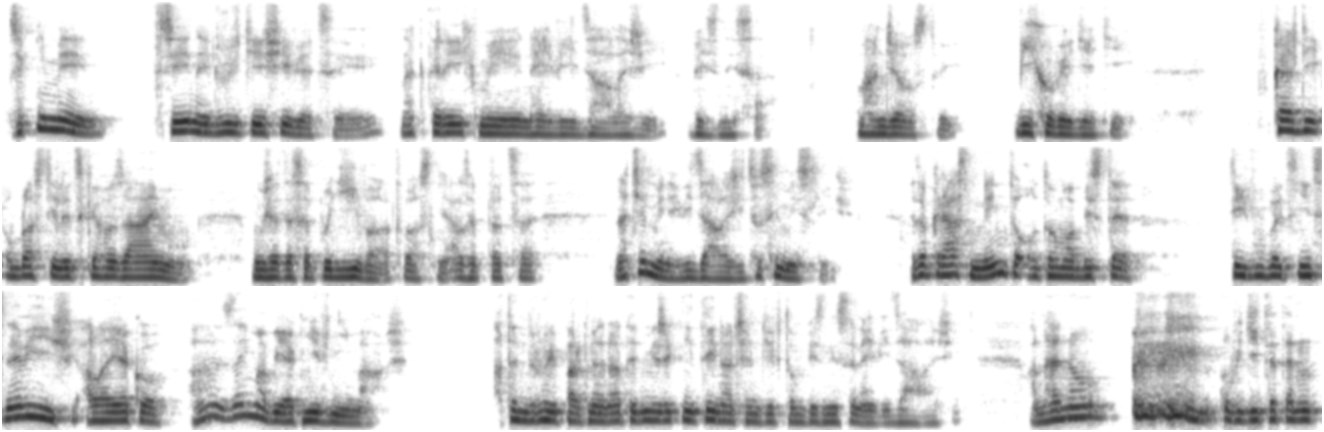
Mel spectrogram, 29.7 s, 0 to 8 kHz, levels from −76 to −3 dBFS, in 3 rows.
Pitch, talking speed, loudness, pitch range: 130 Hz, 150 wpm, -25 LUFS, 115-150 Hz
